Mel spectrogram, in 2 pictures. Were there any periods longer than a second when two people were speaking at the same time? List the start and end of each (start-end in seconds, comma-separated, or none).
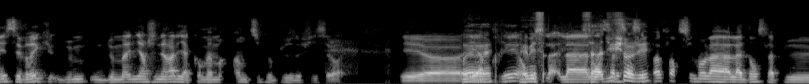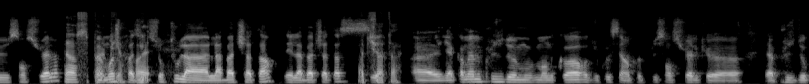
4.6-6.6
